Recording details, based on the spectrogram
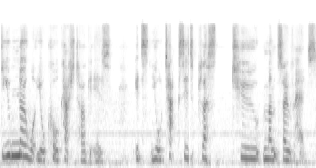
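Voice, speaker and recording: Speaking fairly slowly with a fairly high pitch, a woman with an English accent uses lively intonation and shows vocal fry. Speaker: accountant, guest speaker. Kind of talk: business webinar talk. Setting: video call.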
